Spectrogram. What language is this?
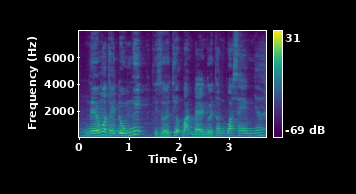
Vietnamese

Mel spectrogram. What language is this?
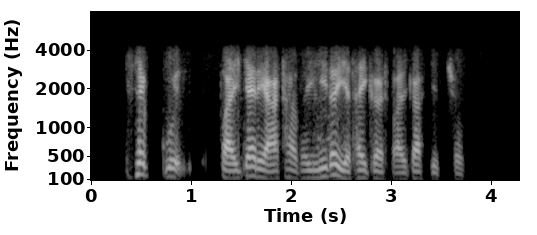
Kashmiri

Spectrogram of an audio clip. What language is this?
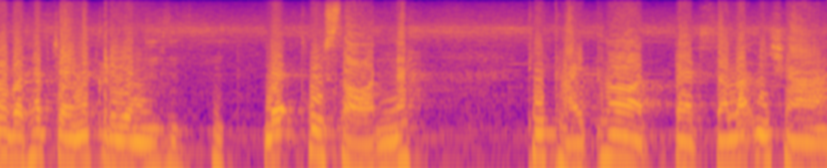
Thai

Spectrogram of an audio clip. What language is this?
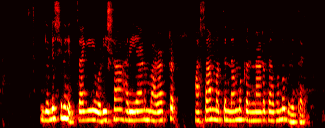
Kannada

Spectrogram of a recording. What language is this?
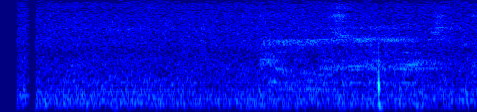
Czech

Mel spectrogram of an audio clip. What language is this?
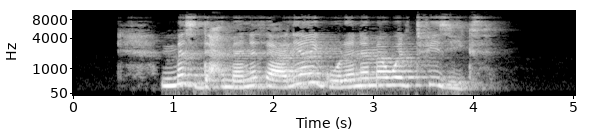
Kabyle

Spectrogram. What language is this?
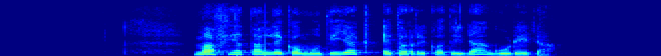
Basque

